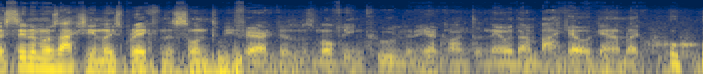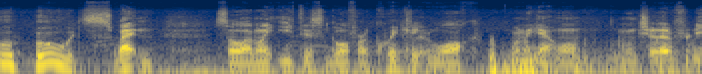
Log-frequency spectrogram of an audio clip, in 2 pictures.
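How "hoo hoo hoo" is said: high hoots of puffed-out breath; overheated hooting. Acted. Back out in the sun from the cool cinema, overheated hooting. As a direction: hoot as if hit by the heat. Acts out stepping back into heat.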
